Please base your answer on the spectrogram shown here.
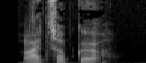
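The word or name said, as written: retsopgør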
